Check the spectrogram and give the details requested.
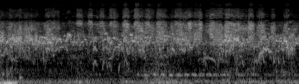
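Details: Budgerigars in an Australian budgie aviary colony, a dense, continuous wash of high chirps, squeaks and warbling chatter from many birds at once, with no pauses and a few faint low thumps near the start.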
